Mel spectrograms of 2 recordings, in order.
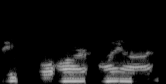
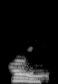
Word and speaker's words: Horii: The last name is spelled H-O-R-I-I. Some people call it Horii, but the correct pronunciation is Horii.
